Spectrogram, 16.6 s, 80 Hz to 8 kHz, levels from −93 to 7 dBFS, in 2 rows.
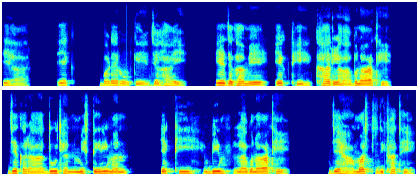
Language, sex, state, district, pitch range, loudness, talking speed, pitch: Chhattisgarhi, male, Chhattisgarh, Jashpur, 160-185 Hz, -19 LUFS, 115 wpm, 170 Hz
